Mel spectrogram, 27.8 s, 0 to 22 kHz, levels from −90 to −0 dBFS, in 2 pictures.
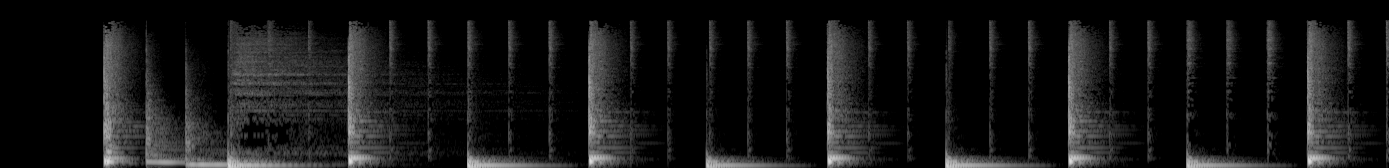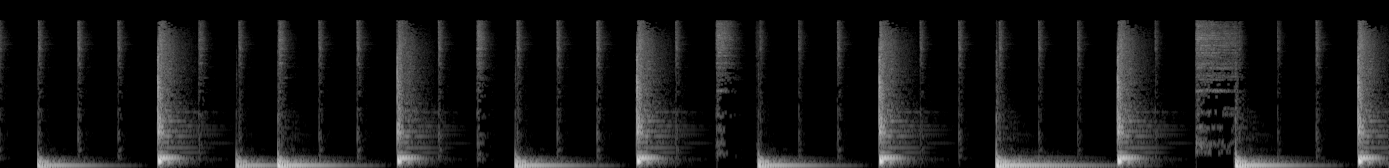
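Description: Throughout the music, the treble stops dead at 13.2 kHz and the upper detail sounds watery and swirly, with metallic chirps on bright attacks. This is likely MP3 compression at a low rate, fitting around 48 kbps. A spectrogram shows a flat ceiling and flickering, patchy high-frequency bins.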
